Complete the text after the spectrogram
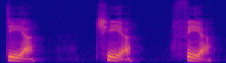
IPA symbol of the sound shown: ɪə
